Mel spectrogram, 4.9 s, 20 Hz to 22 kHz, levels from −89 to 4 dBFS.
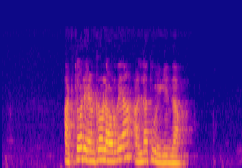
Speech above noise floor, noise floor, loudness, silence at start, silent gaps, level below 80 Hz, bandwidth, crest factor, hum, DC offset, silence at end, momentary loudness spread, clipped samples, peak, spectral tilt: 50 dB; -62 dBFS; -13 LUFS; 1.3 s; none; -58 dBFS; 5 kHz; 16 dB; none; under 0.1%; 1.15 s; 8 LU; under 0.1%; 0 dBFS; -10.5 dB/octave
